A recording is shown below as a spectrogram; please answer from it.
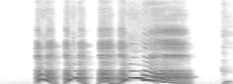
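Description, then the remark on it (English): A duck call, a hunting game call imitating a duck, is blown: three quick, loud quacks, then a longer drawn-out quack, followed after a short pause by one brief final note. No one speaks. “shit, that's a duck call.”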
